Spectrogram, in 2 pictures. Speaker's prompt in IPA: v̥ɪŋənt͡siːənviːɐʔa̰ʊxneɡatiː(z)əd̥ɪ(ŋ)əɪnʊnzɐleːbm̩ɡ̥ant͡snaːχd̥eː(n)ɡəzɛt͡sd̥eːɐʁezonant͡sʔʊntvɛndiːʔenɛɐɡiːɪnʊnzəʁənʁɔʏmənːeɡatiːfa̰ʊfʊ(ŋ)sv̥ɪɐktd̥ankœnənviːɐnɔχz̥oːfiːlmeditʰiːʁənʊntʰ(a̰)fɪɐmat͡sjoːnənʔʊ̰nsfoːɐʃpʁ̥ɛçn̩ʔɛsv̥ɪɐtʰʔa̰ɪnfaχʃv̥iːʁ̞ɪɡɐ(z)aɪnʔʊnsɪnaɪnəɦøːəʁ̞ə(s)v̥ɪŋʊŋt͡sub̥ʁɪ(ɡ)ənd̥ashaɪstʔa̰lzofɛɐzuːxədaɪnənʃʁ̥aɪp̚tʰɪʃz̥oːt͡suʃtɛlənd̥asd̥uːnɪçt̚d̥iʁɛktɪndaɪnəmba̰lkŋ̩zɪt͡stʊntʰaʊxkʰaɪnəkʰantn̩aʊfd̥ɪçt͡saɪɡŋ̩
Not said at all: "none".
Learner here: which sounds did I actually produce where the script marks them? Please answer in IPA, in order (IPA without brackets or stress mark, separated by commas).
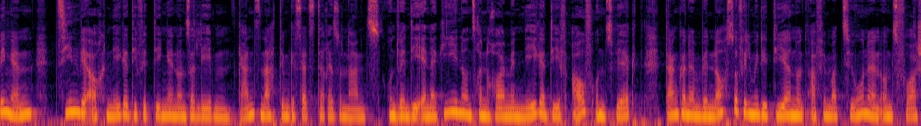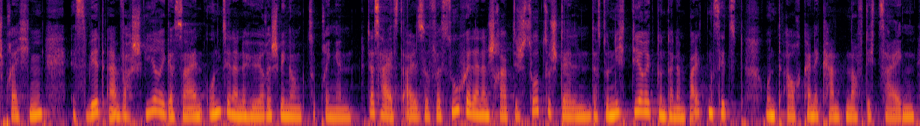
v, ŋ, m, n, a̰, z, ʃ, ŋ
